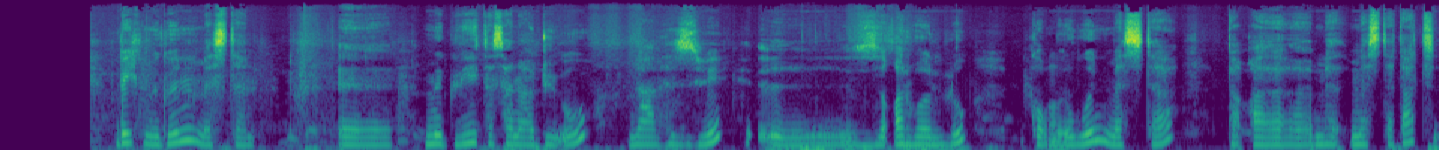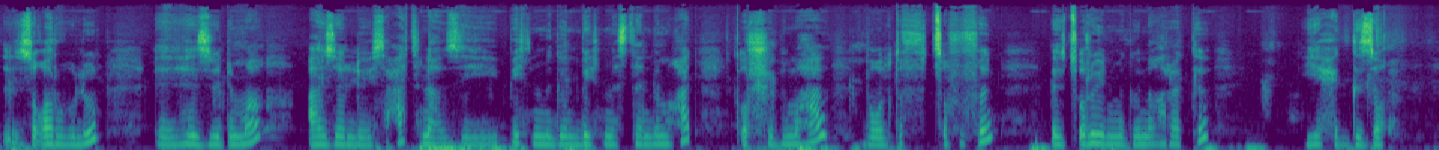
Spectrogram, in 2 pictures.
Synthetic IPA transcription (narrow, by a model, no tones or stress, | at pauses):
be̞t̪mɨɡɨnmɐst̪ʰɐn | mɨɡbit̪ʰɐsɐnad̪iʔunaβhɨzbi | zɨqʼɐɾβɐlːukʰomwʊnmɐst̪ʰɐ | mɐst̪ʰɐt̪ʰat̪zɨχʼɐɾβɨlun | hɨzbid̪ɨmːa | ʔaβzɐlːojusɐʕat̪naβzibe̞t̪mɨɡbe̞t̪mɐst̪ʰɐnbɨmahad̪ | kʼɨɾʃubɨmɐɦalbɨkʼult̪ʼɨft͡sʼɨfufɨn | t͡sʼɨɾujunmɨɡbɨnɨxɨɾɐkʰːɨβ | jɪħɨɡɨzo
